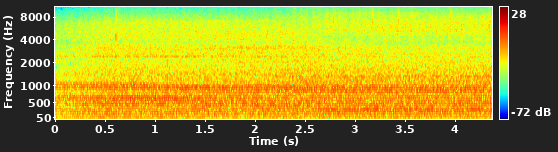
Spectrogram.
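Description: Overbeck 600RU hydraulic universal cylindrical grinder running, its 20-inch grinding wheel spinning: a steady machine hiss with a held hum, which swells a little in the first second. A second, lower hum joins about halfway.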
